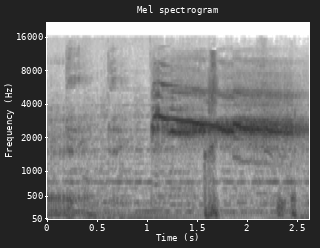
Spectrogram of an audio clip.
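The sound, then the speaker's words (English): An eagle call rings out: a long, shrill, piercing cry that holds high and slowly slides downward, laid over a low, murky rumble with a couple of soft thuds. “Right on cue, the crow. It's an eagle.”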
